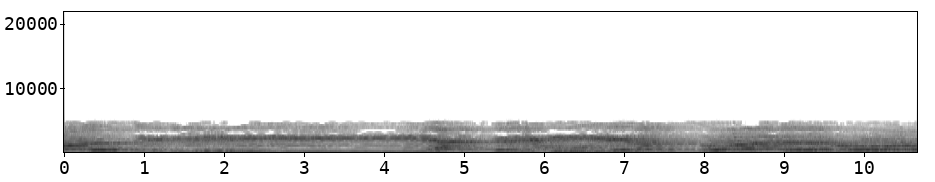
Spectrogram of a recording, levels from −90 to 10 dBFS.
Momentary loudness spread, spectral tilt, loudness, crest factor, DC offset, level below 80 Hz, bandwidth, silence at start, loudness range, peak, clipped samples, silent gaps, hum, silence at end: 8 LU; -0.5 dB/octave; -20 LUFS; 14 dB; 2%; -60 dBFS; 5 kHz; 0 s; 4 LU; -6 dBFS; under 0.1%; none; none; 0 s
